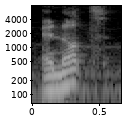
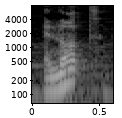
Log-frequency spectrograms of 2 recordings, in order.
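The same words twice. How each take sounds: The two takes are said the same way.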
